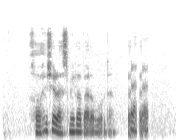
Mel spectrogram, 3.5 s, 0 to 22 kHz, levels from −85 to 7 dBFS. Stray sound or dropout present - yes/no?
yes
